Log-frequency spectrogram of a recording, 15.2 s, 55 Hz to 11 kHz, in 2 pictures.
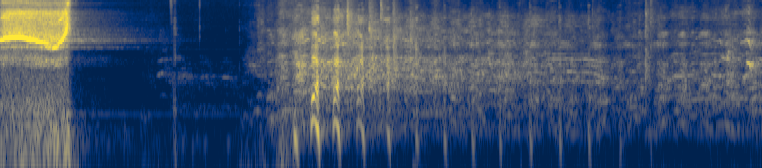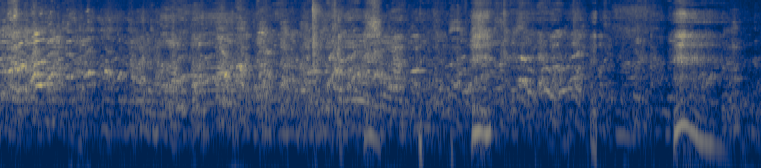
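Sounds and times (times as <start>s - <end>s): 
person whistling: 0.0s - 1.1s
crowd laughing and chuckling: 2.6s - 15.2s.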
